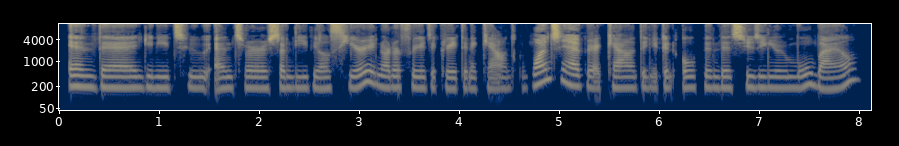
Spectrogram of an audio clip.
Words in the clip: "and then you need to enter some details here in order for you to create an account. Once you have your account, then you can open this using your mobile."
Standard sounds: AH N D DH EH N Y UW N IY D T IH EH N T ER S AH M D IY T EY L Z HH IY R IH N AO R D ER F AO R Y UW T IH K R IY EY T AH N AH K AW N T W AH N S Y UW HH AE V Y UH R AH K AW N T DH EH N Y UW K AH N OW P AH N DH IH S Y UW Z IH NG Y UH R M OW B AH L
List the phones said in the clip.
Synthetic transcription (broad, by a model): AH N DH EH N Y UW N IY D T IH EH N T ER S AH M D IY T EY L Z HH IY R IH N AO R D ER F AO R Y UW T IH K R IY EY T AH N AH K AW N T W AH N S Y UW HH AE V Y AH R AH K AW N T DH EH N Y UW K AH N OW P AH N DH IH S Y UW Z IH NG Y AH R M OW B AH L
